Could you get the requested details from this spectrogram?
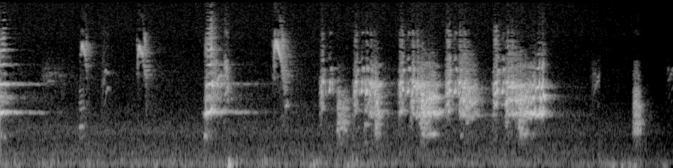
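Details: Common pheasant: scattered harsh call notes building into a dense, rasping burst of rapid cackling, then tapering off into a few isolated notes.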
